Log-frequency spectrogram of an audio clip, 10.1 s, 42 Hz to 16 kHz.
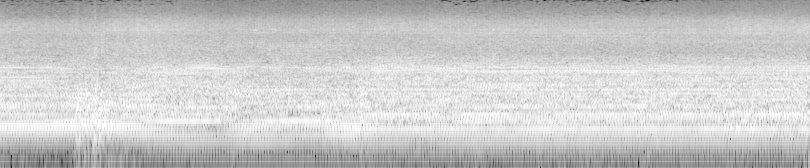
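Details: Simplicity Regent mower with a 14hp Kohler Command engine runs a steady, even putter at constant speed with no misses or surging, running normally.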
